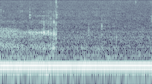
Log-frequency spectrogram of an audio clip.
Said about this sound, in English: I'm going to take a sip of my tea here.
